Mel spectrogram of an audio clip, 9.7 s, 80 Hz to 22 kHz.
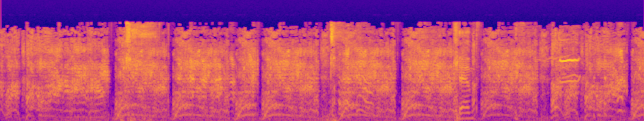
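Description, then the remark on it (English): A person imitates a dog, letting out a steady run of gruff barks and throaty growls, loud and rhythmic, with brief breaths between bursts. “Now, Kempf was walking by the alleged victim, a 52-year-old man, who Kempf told police barked at him.”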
